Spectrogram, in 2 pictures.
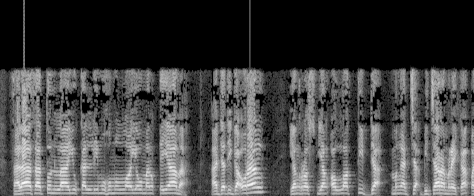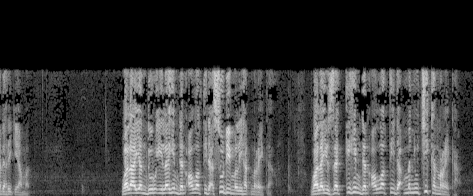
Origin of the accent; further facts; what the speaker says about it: Lamongan, East Java, Indonesia; saya kembali ke kampung, ke desa saya Lamongan misalnya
